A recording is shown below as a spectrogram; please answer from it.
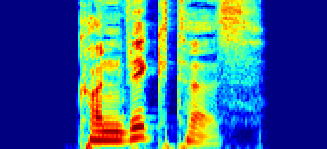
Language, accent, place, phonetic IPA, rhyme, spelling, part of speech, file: German, Germany, Berlin, [kɔnˈvɪktəs], -ɪktəs, Konviktes, noun, De-Konviktes.ogg
- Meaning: genitive singular of Konvikt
